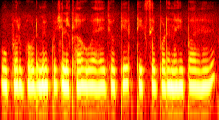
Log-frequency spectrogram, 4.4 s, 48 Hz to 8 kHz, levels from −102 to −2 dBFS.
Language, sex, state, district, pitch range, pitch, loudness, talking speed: Hindi, female, Jharkhand, Deoghar, 200-205 Hz, 200 Hz, -15 LUFS, 220 wpm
